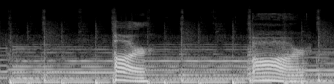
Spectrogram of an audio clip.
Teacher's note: Pour le dire autrement, afin de mieux prononcer la lettre R américaine, entre guillemets, la langue doit être légèrement relevée à l'arrière de la bouche, encore une fois, sans toucher le palais. Ainsi, vous obtenez un son résonnant et vibrant qui est produit en faisant vibrer les cordes vocales tout en maintenant la langue dans la position décrite précédemment.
